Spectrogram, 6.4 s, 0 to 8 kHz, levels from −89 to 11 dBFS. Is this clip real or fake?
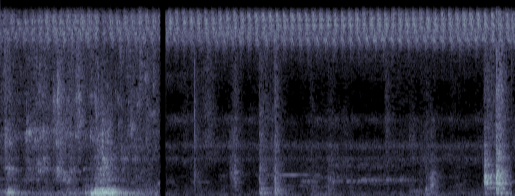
real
